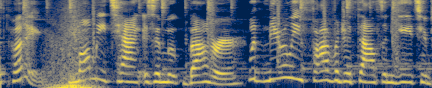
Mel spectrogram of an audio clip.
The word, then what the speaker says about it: mukbang: have no idea how to pronounce it it's pronounced book bong or mukbang mukbangers make a ton of money some of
